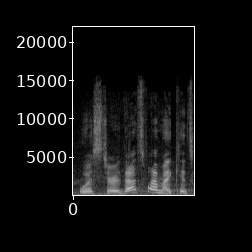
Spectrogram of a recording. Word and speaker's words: Worcester: wart sister my worst sister yeah but it's Worcester Worcester that's why my kids call it Worcester sauce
